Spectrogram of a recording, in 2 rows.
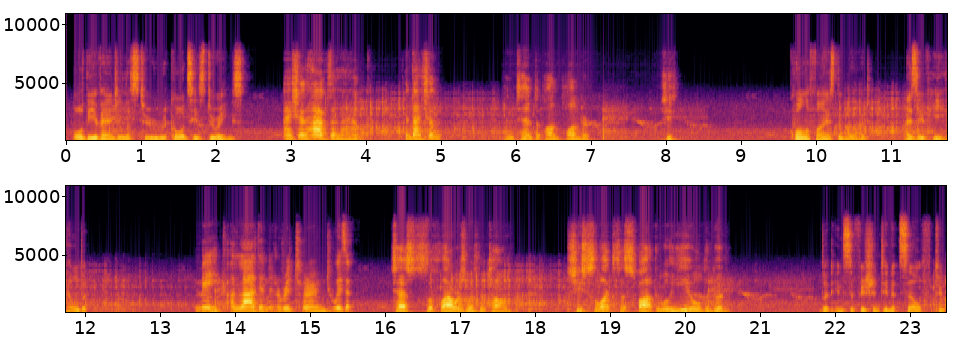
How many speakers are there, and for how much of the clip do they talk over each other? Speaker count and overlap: three, no overlap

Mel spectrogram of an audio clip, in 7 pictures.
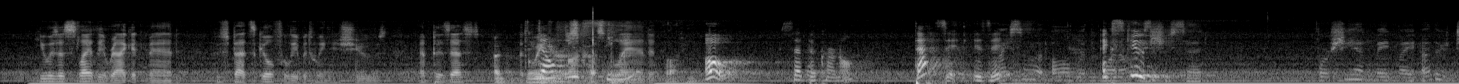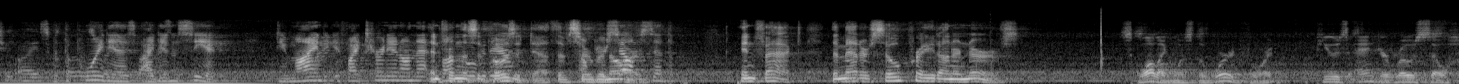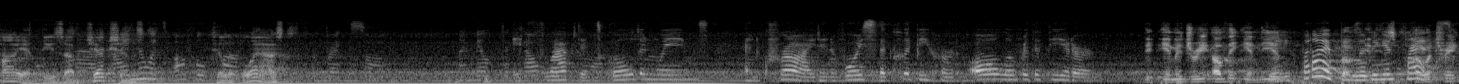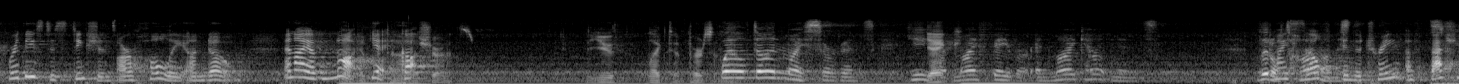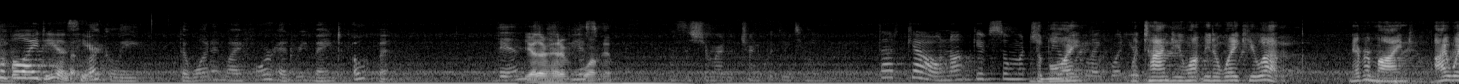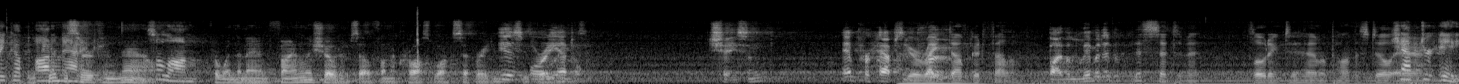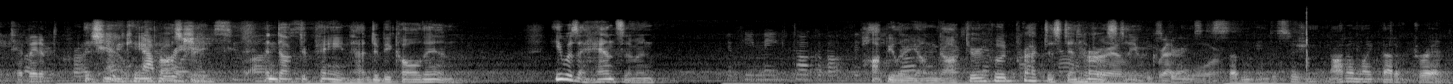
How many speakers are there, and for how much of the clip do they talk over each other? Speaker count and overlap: ten, about 34%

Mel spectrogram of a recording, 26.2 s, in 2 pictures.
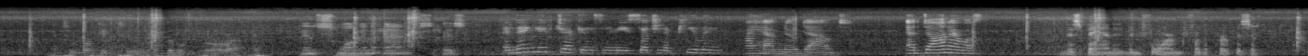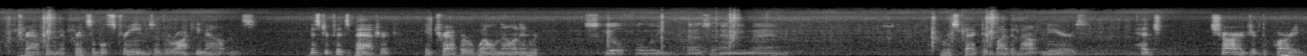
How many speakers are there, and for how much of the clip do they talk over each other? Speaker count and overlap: five, no overlap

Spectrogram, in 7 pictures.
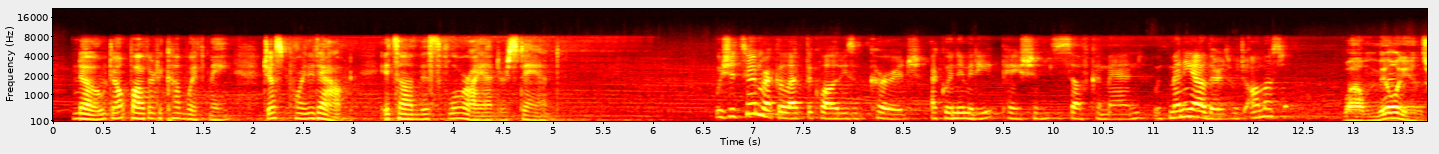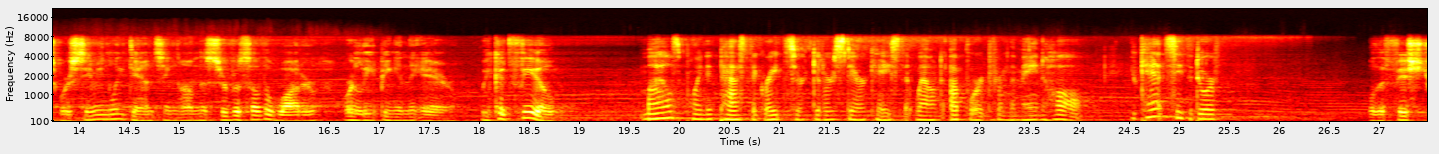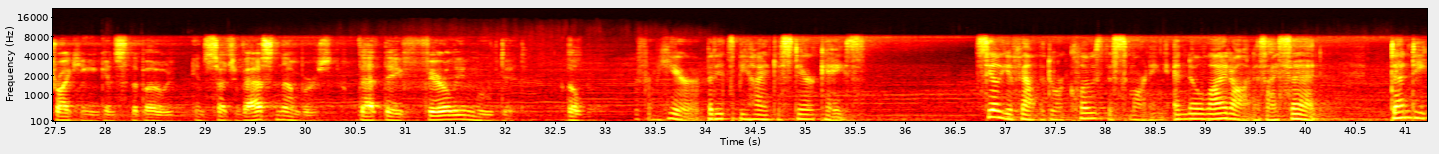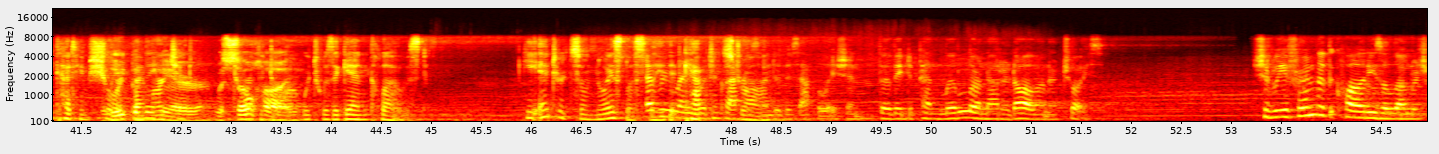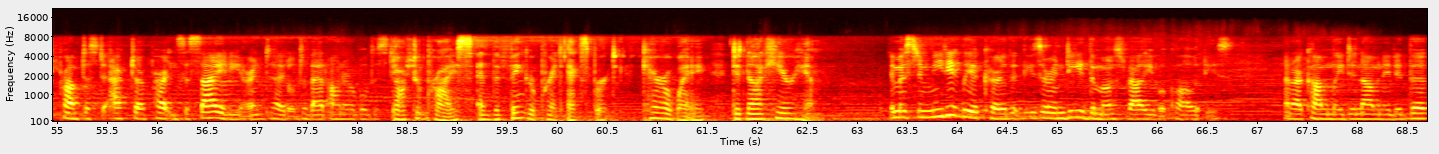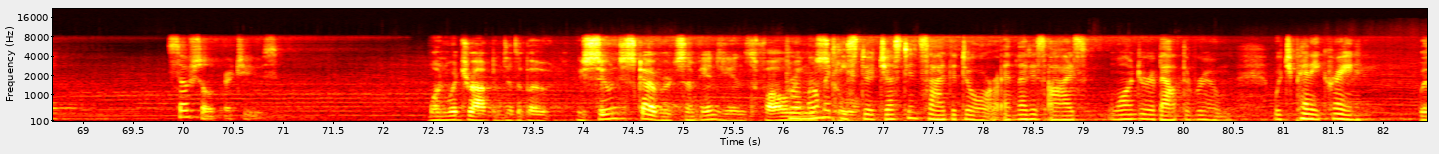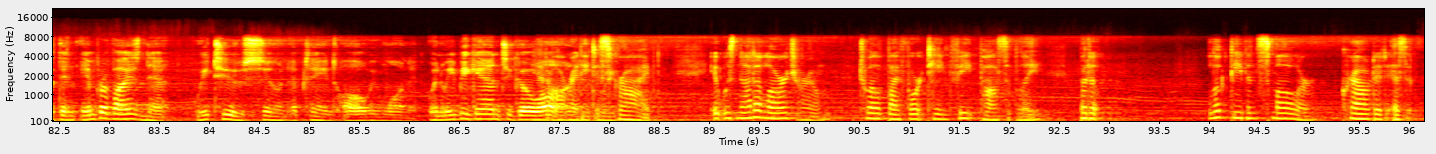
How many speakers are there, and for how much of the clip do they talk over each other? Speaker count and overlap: three, about 6%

